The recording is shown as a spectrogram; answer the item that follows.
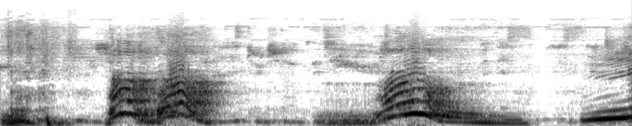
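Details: A Bloodhound talks back after hearing "no" from its owner, giving two rising-then-falling groaning howls among low grumbles, while a person keeps scolding with "no".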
